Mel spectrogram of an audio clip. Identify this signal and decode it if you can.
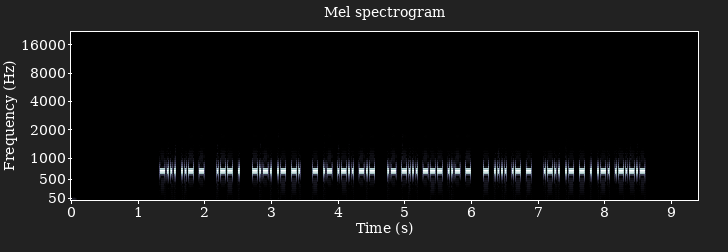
Morse code, heard as a keyed tone, about 41 wpm, 700 Hz. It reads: BUT WE CAN TALK ABOUT THAT LATER.
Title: Sentences from Top 1000 Words - Review Part 4 - 45wpm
